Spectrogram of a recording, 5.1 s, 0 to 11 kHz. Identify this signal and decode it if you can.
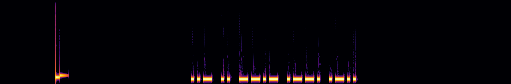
Morse code, heard as a keyed tone, about 38 wpm, 690 Hz. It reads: UIQPL
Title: Code Groups - 5 Letters - 40wpm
